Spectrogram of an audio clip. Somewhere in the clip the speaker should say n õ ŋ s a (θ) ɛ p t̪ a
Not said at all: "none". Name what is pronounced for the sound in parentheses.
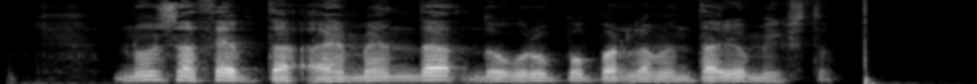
θ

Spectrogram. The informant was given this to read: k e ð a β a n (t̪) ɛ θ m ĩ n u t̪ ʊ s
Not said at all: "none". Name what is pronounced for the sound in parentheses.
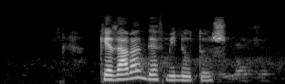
d̪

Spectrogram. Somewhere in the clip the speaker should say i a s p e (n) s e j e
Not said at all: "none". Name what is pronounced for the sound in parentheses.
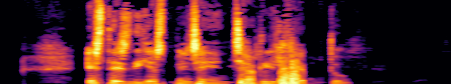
n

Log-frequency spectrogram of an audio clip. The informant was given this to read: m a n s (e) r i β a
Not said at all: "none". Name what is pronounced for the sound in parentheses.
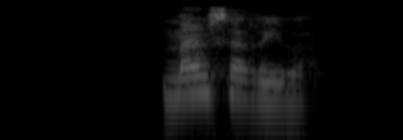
a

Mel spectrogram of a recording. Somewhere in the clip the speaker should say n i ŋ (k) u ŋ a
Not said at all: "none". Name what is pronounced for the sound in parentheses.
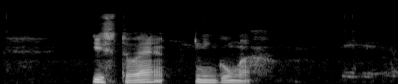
ɡ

